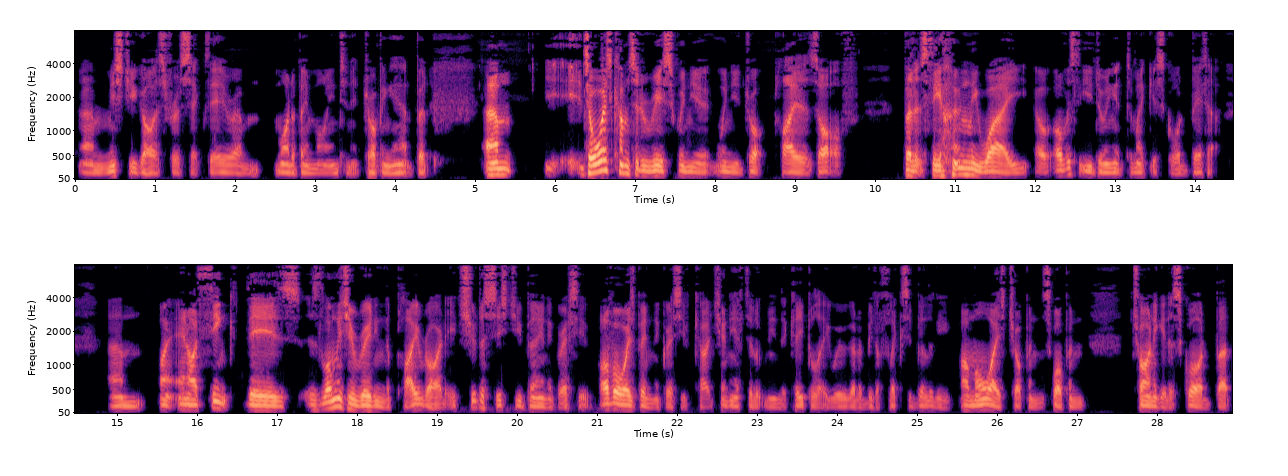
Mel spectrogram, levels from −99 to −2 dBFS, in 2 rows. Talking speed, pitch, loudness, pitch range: 200 wpm, 85 Hz, -26 LUFS, 80-100 Hz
